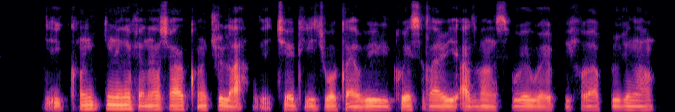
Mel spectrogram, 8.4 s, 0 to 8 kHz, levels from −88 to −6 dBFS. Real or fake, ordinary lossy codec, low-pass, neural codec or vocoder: fake; none; none; codec, 16 kHz, 2 kbps, FunCodec, trained on LibriTTS, 25 frames a second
